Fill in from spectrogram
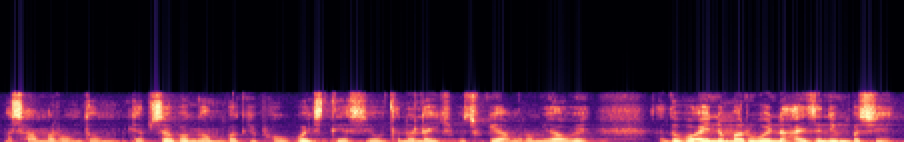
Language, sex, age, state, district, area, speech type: Manipuri, male, 30-45, Manipur, Thoubal, rural, spontaneous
